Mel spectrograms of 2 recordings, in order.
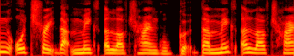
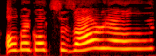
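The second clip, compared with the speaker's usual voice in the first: much higher, swooning mock squeal; hammed-up lovestruck Olivia; gushing excitement; 10 semitones higher than usual. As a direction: Olivia spotting her crush, high giddy gushing. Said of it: "and Olivia's like".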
